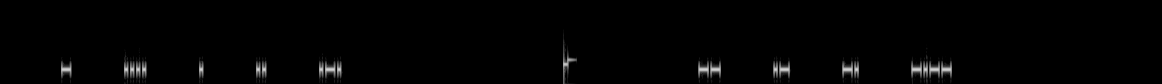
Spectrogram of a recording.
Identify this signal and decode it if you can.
Morse code, heard as a keyed tone, about 40 wpm, spaced as for 14 wpm, 700 Hz. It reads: THEIR MANY
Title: 6x Character Spacing - Top 100 Words - 40wpm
